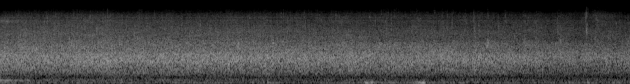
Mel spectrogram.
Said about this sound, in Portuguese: Aplauda Jesus por isso.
